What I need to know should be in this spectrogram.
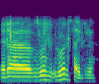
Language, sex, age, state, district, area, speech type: Odia, male, 18-30, Odisha, Subarnapur, urban, conversation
